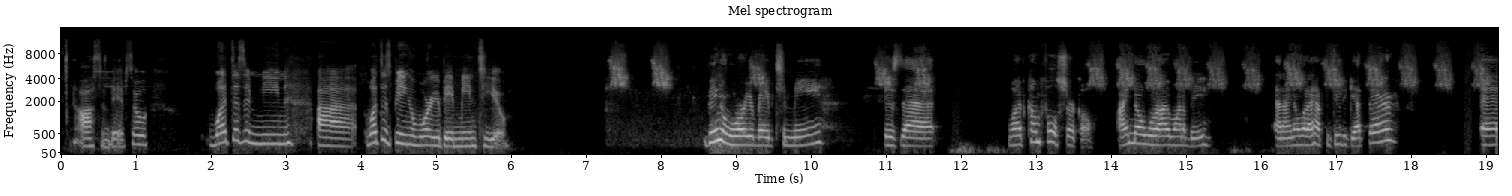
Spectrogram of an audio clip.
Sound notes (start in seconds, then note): none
